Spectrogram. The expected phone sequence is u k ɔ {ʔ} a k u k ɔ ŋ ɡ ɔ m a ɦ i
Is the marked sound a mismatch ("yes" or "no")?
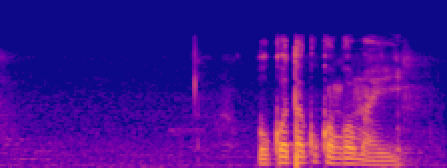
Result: yes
